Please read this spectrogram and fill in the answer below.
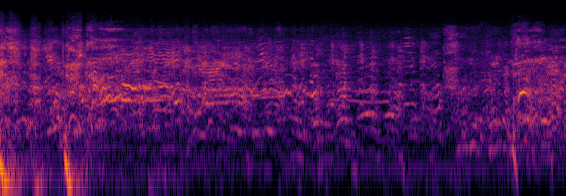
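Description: Small club audience laughing and chuckling, many voices at once.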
